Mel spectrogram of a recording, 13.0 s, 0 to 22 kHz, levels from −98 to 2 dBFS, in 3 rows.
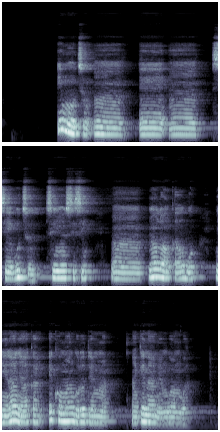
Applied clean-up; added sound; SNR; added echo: none; none; none; reverberation time 0.5 s.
